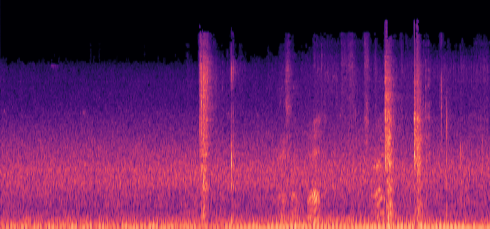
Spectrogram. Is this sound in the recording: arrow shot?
yes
